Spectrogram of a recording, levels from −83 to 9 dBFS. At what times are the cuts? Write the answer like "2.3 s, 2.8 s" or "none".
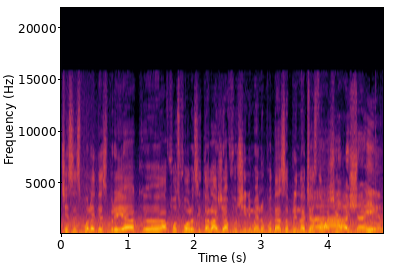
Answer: none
